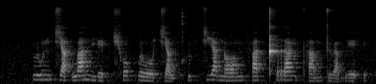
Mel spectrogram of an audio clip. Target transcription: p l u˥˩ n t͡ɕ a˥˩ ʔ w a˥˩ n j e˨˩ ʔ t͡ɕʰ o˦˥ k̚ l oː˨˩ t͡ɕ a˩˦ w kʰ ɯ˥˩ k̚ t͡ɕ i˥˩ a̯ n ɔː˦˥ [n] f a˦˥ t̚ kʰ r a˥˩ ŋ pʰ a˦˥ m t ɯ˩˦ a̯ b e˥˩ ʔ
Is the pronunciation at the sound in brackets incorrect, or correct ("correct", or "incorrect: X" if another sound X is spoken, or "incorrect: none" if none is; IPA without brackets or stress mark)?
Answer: incorrect: ŋ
